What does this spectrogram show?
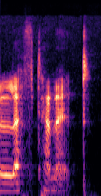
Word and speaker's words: lieutenant: They pronounce when in British English they say Lieutenant.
